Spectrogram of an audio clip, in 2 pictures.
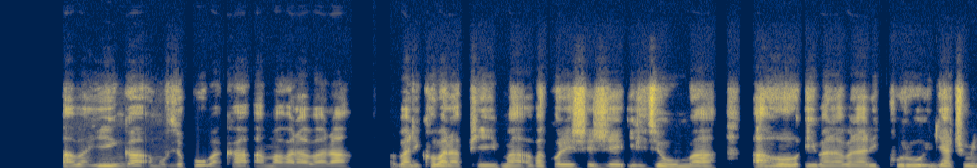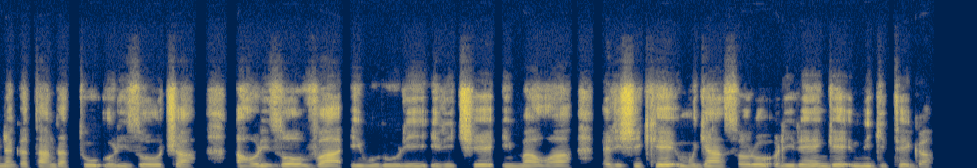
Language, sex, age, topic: Rundi, male, 25-35, education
